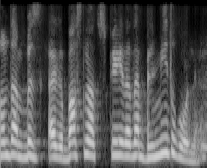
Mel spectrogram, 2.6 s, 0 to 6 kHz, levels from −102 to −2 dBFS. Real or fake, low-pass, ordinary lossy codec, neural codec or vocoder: fake; 5.4 kHz; none; codec, 16 kHz, 2 kbps, X-Codec, HuBERT features, trained on general audio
